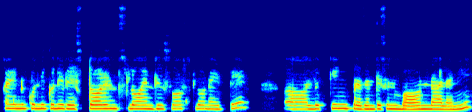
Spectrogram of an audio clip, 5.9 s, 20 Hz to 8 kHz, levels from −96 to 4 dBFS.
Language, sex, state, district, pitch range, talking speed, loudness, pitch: Telugu, female, Telangana, Karimnagar, 250-280 Hz, 140 wpm, -17 LUFS, 265 Hz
